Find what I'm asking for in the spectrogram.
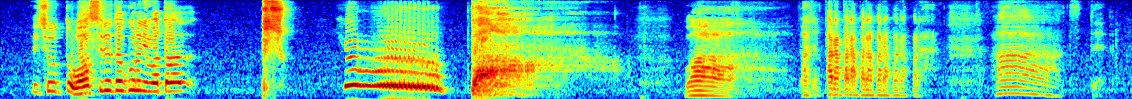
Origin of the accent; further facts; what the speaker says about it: Nemuro, Hokkaido, Japan; 私の故郷の北海道の根室に、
